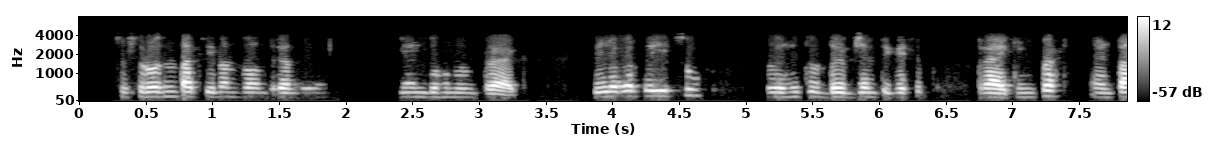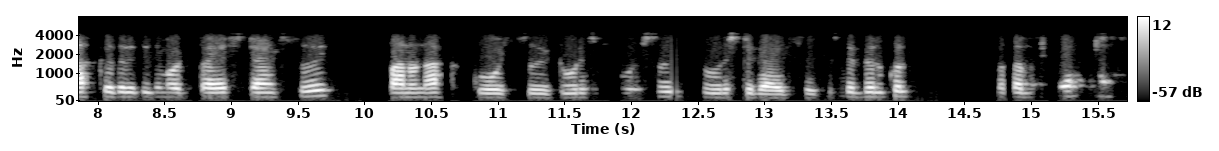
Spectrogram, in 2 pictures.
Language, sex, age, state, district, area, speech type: Kashmiri, male, 30-45, Jammu and Kashmir, Shopian, urban, conversation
